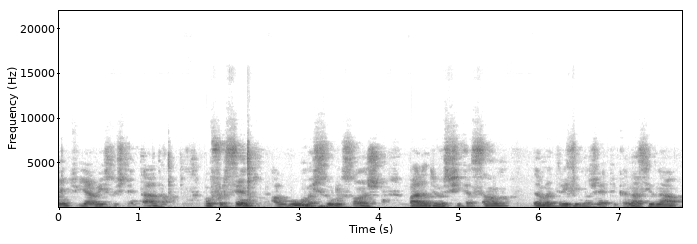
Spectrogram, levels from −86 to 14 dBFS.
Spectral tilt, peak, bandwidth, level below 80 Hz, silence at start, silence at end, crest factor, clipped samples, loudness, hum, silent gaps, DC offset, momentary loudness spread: -5.5 dB/octave; -6 dBFS; 9.6 kHz; -48 dBFS; 0 s; 0 s; 16 dB; under 0.1%; -24 LUFS; none; none; under 0.1%; 10 LU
